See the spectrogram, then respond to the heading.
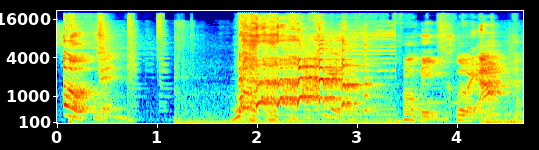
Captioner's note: glass breaking; laughing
